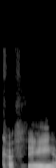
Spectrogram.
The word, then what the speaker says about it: Cathay: They're going to be there's going to be two human factions, the Kislev and the Cathay, I believe it's pronounced, and they kind of resemble like Russia and like China.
